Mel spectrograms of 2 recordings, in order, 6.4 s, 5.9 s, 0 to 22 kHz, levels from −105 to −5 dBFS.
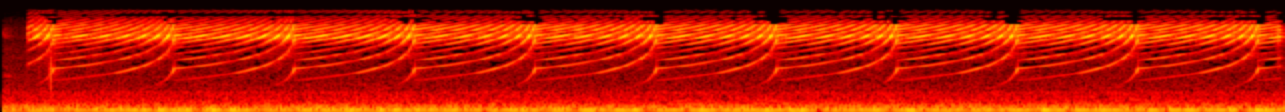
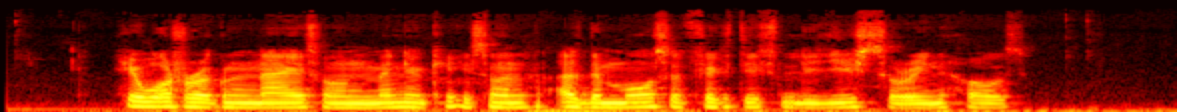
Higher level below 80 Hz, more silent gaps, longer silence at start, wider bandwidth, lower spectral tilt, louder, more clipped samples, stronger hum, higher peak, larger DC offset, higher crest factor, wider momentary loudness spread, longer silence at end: about the same, -48 dBFS vs -52 dBFS; neither; second, 0 s vs 0.6 s; first, 16 kHz vs 14 kHz; second, 0.5 dB/octave vs -6.5 dB/octave; about the same, -30 LUFS vs -29 LUFS; neither; neither; second, -18 dBFS vs -12 dBFS; neither; about the same, 16 dB vs 16 dB; second, 2 LU vs 8 LU; about the same, 0 s vs 0 s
